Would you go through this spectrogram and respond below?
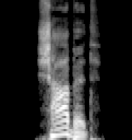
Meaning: second-person plural subjunctive I of schaben
- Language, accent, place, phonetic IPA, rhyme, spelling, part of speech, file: German, Germany, Berlin, [ˈʃaːbət], -aːbət, schabet, verb, De-schabet.ogg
